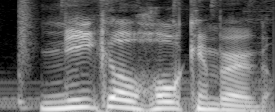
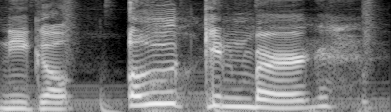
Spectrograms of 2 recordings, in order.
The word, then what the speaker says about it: Hülkenberg: 2 points behind him is Nico Hülkenberg on the best year. Wait, you're not saying it right. Nico Hülkenberg.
